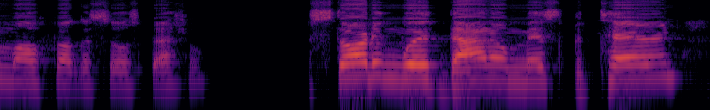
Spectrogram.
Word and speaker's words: Majespecter: Starting with Majespecter, I am just pronouncing the P because it doesn't really sound right saying just Terran. It's possible that the P is silent, Enigma, but I'm going to pronounce it regardless.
